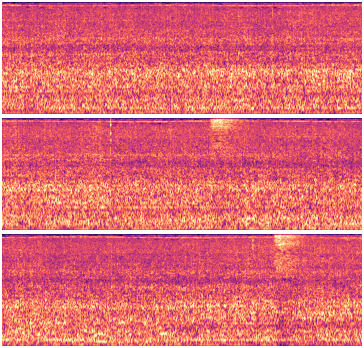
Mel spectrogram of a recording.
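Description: Diesel engine of an FDNY aerial ladder truck running at low speed, a steady heavy hum, with a short high hiss about six seconds in and another near the end.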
